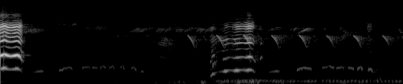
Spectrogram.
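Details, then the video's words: Desi Sindhi goats, a kid and an adult: a short, loud, quavering bleat at the start and another tremulous bleat after a pause, with small birds chirping repeatedly and a faint low rumble underneath. "Goat Baby Sound Desi Goat Baby And Big Goat Desi Sindhi Bakri"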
